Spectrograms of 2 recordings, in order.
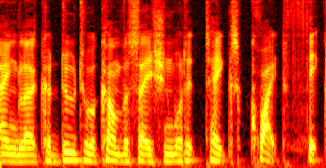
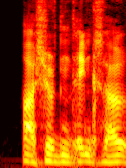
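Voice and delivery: plain reading voice

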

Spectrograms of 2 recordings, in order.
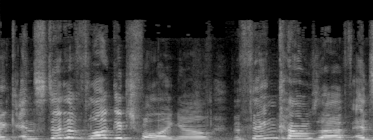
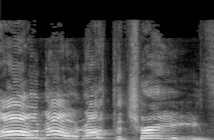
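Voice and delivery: very slow, high, loud, drawn-out screaming cry; 5 semitones higher, 5 dB louder than usual. Retelling a movie scene where Roman floats and twists in the air: imitating Roman screaming. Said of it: "And he's screaming".

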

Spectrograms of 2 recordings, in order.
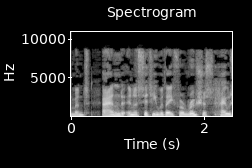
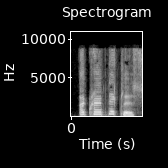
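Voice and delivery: very high, giggling, giggly voice. Juliet reacts as a crab comes up with three more clinging on, giggling. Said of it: "giggled Juliet".

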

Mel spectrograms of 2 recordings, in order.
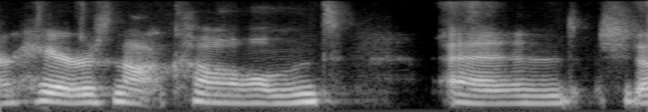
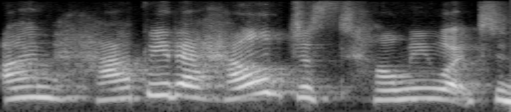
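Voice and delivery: put-on exasperated tone, higher pitch; 7 semitones higher than usual. Retelling what a neighbor husband said to his wife: imitating an exasperated husband. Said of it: "he was kind of exasperated".

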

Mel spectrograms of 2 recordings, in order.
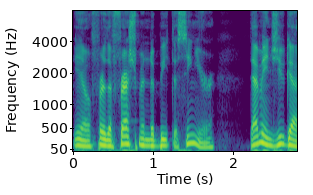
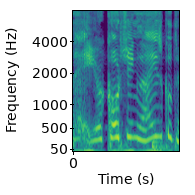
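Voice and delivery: weak, very high-pitched put-on Spanish accent; 13 semitones higher, 3 dB quieter than usual. Quoting a man he ran into, now a high school coach, in an attempted Spanish accent. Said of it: "I'm trying to do a Spanish accent".

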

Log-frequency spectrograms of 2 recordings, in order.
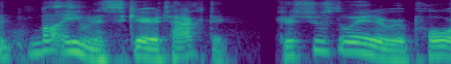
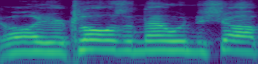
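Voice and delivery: high, loud mock roar. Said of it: "she roared her head off".

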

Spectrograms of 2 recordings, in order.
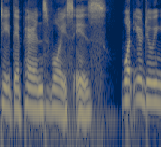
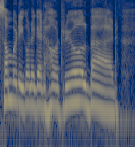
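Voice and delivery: heavy, laid-on, put-on Indian accent. Describing how people imitate their parents, the speaker demonstrates the Russell Peters voice. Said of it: "The Russell Peters voice is like".

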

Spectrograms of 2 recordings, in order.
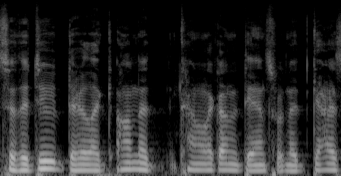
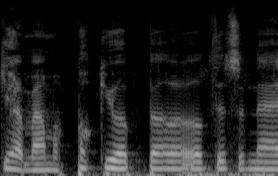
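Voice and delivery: mock chest-puffing tough-guy voice, higher; 4 semitones higher than usual. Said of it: "that little chest puffing before people start fighting".

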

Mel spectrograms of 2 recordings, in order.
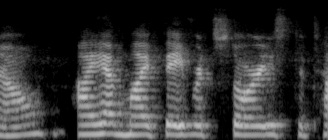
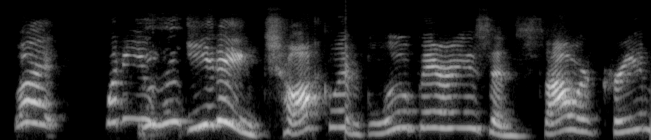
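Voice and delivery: put-on Chicago-sounding accent; 9 semitones higher than usual.

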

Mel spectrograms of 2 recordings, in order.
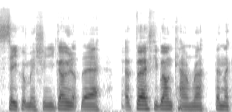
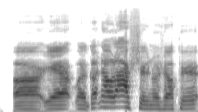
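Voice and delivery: put-on, raised astronaut radio chatter voice; 4 semitones higher, 6 dB louder than usual. Quoting a film scene of a moon landing: put-on astronaut radio voice. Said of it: "I don't know what I'm doing that voice for".

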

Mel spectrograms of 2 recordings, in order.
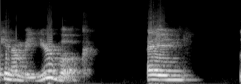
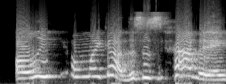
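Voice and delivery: high, giggling, bubbling-over excited voice; 7 semitones higher than usual. Retelling own words to a friend on the bus, retelling own giggly words. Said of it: "'cause I was giggling".

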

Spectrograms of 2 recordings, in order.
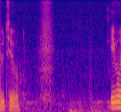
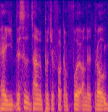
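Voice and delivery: ordinary talk

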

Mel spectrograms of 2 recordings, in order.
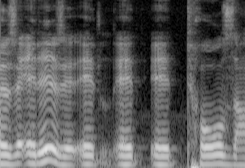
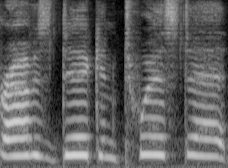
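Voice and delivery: very high, shrill screaming yell; 13 semitones higher than usual. Recalling watching a bout on TV, retelling screaming at the TV. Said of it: "I was literally screaming at the TV".

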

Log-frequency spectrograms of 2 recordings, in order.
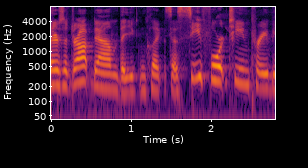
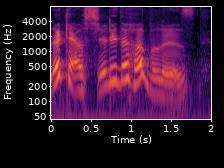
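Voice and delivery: goofy, cartoonish puppet-show voice. Mocking people who knock the Hubble next to the Webb, in a Muppet voice. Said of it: "I'm doing a Muppet voice".

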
